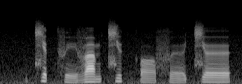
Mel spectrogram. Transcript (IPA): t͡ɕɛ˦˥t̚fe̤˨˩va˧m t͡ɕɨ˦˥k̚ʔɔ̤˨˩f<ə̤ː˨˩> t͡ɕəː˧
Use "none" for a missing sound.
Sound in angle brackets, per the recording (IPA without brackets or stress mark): ə̤ː˨˩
